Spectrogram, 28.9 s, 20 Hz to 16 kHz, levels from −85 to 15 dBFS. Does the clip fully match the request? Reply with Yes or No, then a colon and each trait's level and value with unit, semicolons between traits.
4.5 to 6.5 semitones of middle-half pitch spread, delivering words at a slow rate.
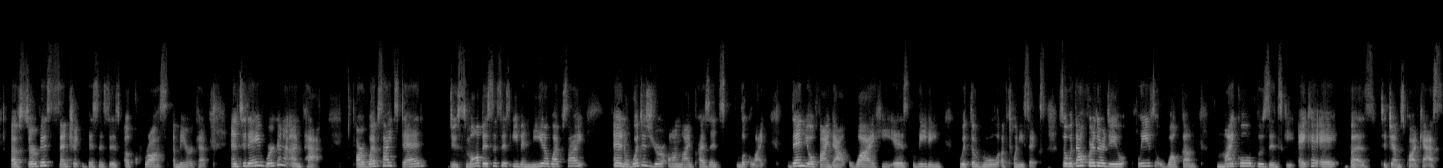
Yes: average, 4.9 semitones; slow, 115 wpm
